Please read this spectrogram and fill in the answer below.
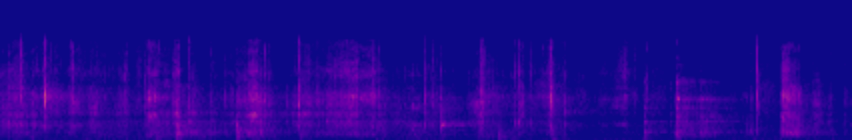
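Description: Pieces of rigid polystyrene foam rubbing, creaking and scraping against each other as a cut heart-shaped pattern is worked free of its block by hand, with a run of small clicks and crackles.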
